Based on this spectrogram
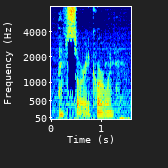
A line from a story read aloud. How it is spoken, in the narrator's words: she said softly, in a tone of raw and complete misery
